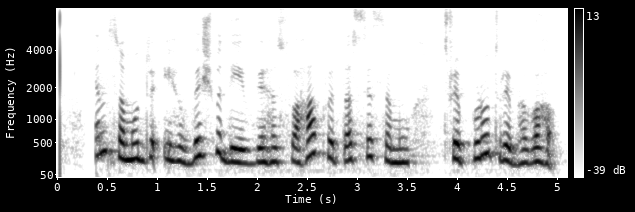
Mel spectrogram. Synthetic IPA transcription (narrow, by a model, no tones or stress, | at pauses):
emsɐmud̪ɾɐʔeɦɐʋɪʃʋɐd̪eːʋjɐɦɐ̆sʋaɦaːkɾɪt̪ɐsjɐsɐmut̪ɾɪpɳ̃ut̪ɾɪbʱɐʋɐɦɐ̆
